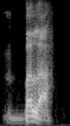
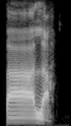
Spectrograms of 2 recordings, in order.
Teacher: The only difference between those two is the length of the first a and a. So it gives you an entirely different meaning.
